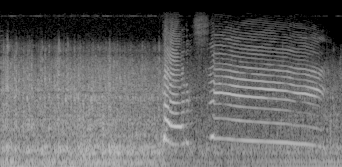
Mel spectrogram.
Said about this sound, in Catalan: L'hèlice comença a girar.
